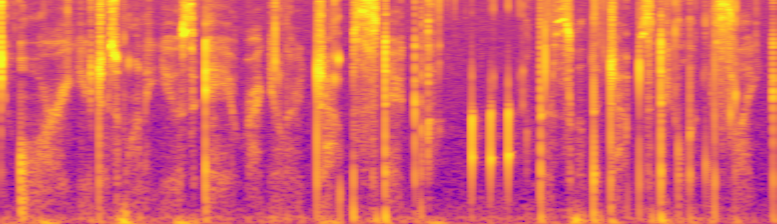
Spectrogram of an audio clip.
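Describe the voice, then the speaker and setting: A woman whispers in a soft-spoken way. Her pace is fairly slow. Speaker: makeup roleplay host. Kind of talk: soft roleplay chat to viewer. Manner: soft close-mic ASMR whisper. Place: home room. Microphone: studio mic.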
